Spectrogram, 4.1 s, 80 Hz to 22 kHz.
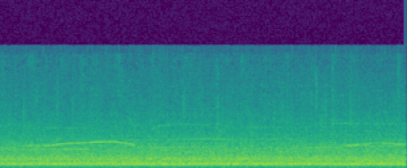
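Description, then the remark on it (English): A huge stadium crowd at an American football game roars loudly and continuously before a third-and-12 play, a dense, steady wall of cheering from many voices that never lets up across the few seconds. “This crowd in full throat.”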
